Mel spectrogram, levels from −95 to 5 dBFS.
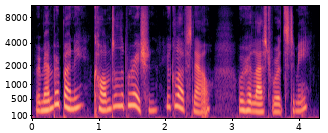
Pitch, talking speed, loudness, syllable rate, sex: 245 Hz, 155 wpm, -18 LUFS, 6.1 syllables/s, female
